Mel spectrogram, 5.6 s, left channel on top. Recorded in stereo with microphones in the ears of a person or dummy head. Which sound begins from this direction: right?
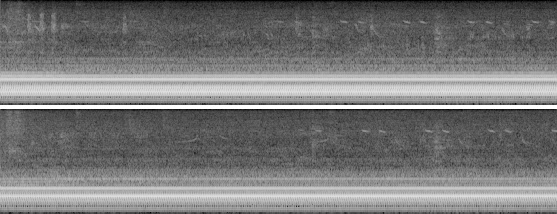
An engine running, at 0.0 s.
